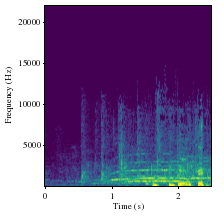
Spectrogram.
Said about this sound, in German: Wir sind ehrliche Verlierer. Und deswegen gibt es jetzt einen Applaus für euch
